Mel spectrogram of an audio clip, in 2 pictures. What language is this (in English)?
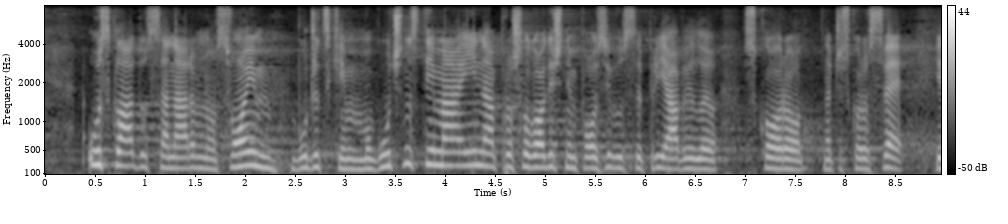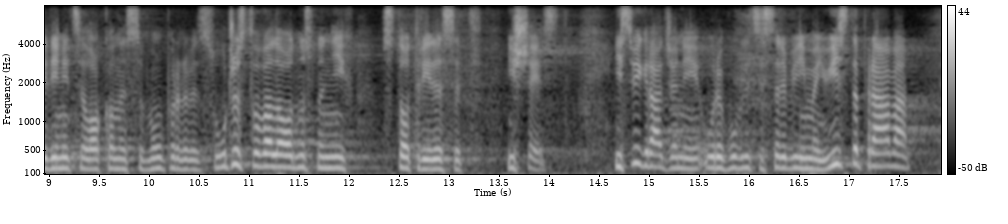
Serbian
